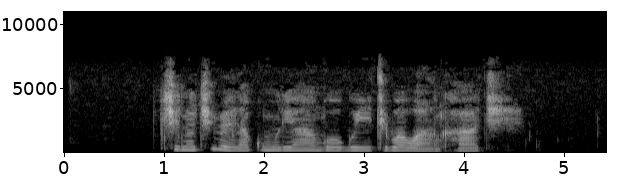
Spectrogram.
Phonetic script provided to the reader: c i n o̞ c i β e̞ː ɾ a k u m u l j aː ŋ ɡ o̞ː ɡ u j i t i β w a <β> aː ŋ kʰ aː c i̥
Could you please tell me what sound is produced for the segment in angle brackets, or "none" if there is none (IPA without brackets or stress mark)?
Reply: w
